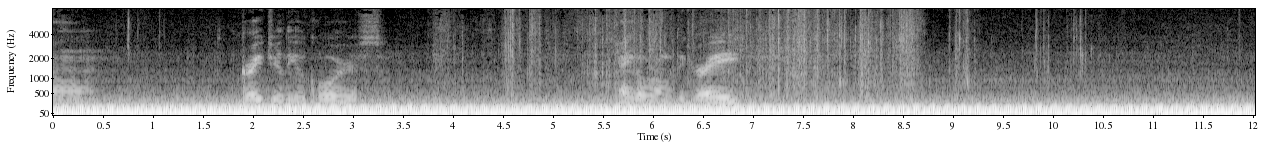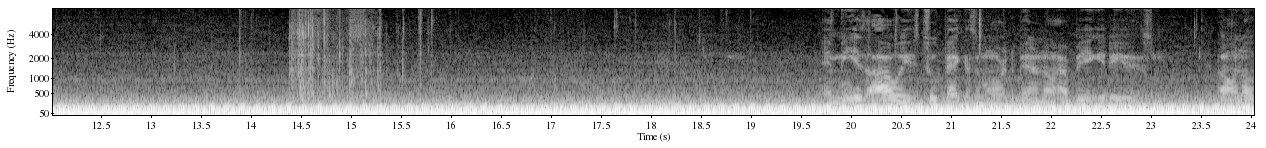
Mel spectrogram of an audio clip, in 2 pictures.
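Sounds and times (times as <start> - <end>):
car engine idling: 0.0 - 24.0
packet tearing and rustling: 3.8 - 10.0, 14.4 - 15.8.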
